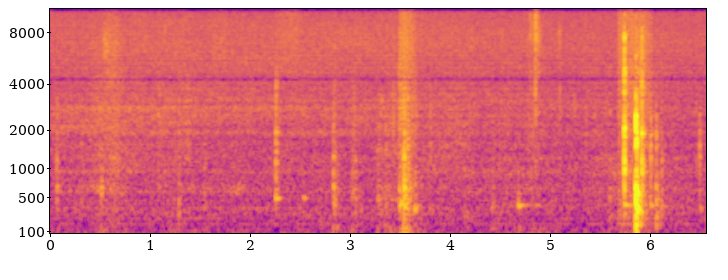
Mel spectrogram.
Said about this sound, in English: So I'll pour me a little bit here, and of course I like my lemon and Perola over ice.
